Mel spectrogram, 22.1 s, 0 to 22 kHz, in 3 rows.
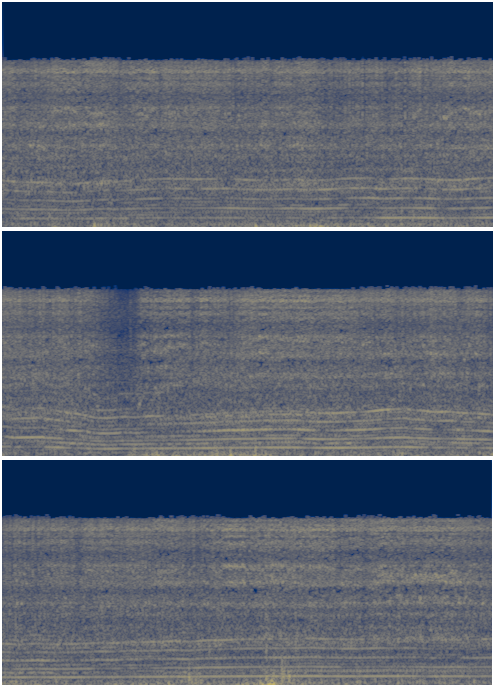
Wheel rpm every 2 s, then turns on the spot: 200, 200, 200, 200, 120, 180, 200, 200, 200, 200, 190.
none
